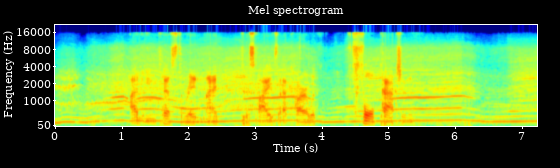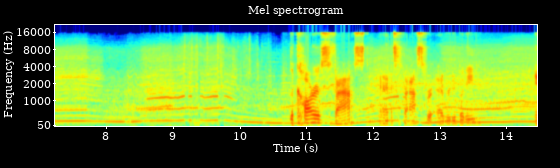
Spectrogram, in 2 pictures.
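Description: Car tyres squeal while sliding through corners.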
